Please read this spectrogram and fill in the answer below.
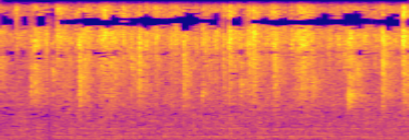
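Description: Steady running tap water flushing through a detached lotion pump's dip tube to rinse out leftover lotion.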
